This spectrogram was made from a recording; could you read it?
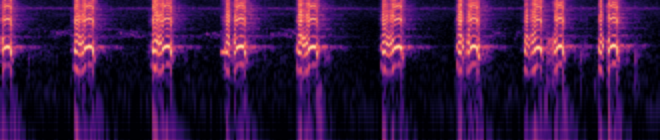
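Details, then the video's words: Hunting lure of a male green junglefowl: nine harsh, gobbling notes about two per second, some doubled, with a strong ringing tone under the rasp. "Suara pikat ayam hutan hijau jantan"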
